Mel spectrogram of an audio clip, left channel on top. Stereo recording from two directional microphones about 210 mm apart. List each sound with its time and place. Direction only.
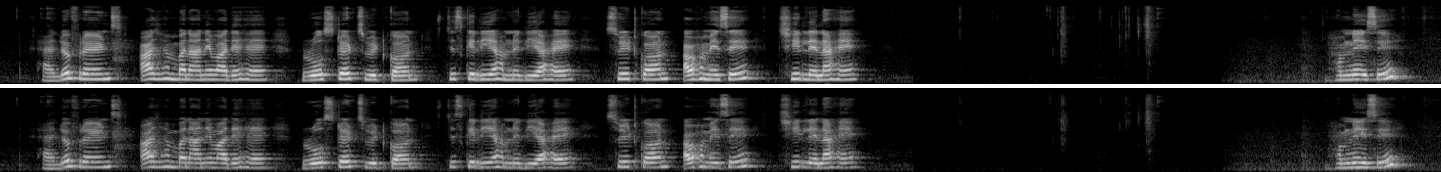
0.4 s a woman's voice: 25° left (ahead or behind)
13.3 s a woman's voice: 30° left (ahead or behind)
